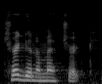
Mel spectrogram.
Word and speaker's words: trigonometric: I'm moving stuff around, my husband told me I said trigonometric wrong, and I think it's because I'm Southern, and I kind of left out syllables. He said, it's trigonometric. And I said, oh, like an Italian restaurant.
